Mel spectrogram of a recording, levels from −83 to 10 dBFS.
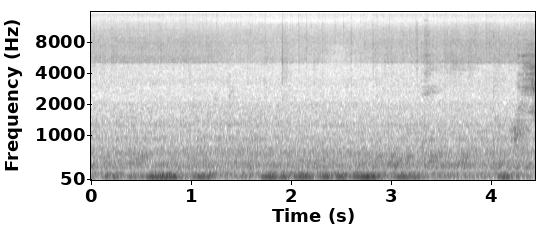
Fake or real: real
